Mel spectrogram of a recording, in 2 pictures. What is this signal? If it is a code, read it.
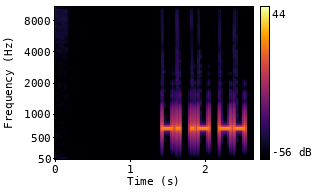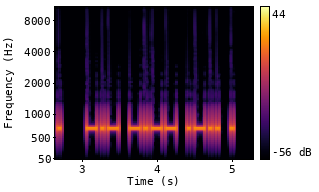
Morse code, heard as a keyed tone, about 25 wpm, 700 Hz. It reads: NAME KYLE
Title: Practice QSO - Exchange 1 - Beginning - 25wpm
